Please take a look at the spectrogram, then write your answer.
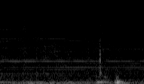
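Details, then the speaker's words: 2010 Skoda Fabia 1.2 with ABS light, fault code 01201 ABS valves supply voltage and heavy parasitic draw: low steady electric motor hum with engine off, ABS pump running constantly, unit hot, flattening the battery. "indeed the abs unit's running constantly the customers complain about this so oh it's roasting as well"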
